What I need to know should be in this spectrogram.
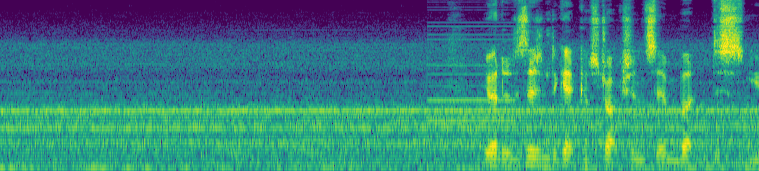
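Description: A train engine hums and rumbles steadily.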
